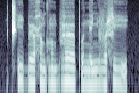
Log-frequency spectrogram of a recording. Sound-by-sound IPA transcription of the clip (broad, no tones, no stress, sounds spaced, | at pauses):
t͡ʃʼ i ɓ ø ħ õ ɡʱ õ bʱ œː pʼ ʊ n ɪ ɲ ʏ v œ ɬ i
